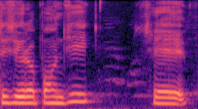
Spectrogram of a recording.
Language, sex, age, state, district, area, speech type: Odia, male, 18-30, Odisha, Ganjam, urban, spontaneous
